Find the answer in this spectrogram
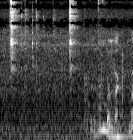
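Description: Two light clicks about a second apart, then a man's voice starts near the end.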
